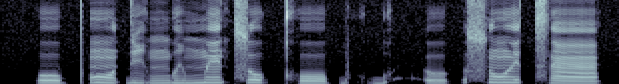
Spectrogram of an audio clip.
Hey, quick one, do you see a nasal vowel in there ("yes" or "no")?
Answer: yes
